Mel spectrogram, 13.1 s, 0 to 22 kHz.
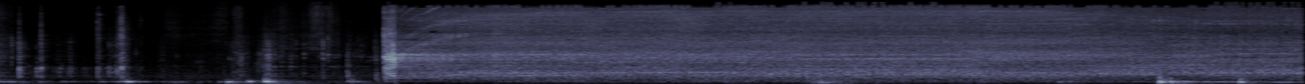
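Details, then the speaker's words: Bosch GWS 24-230 JBV 9-inch grinder after repair with a new rubberized lead and heavy-duty plug, brushes only half worn: motor spins up to a smooth, steady high whine with even load; running healthy. "One Bosch GWS 24/230 JBV 9-inch grinder. Only needed a new lead, good quality rubberized one, and a good heavy duty rubberized plug. Get her up and running again."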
